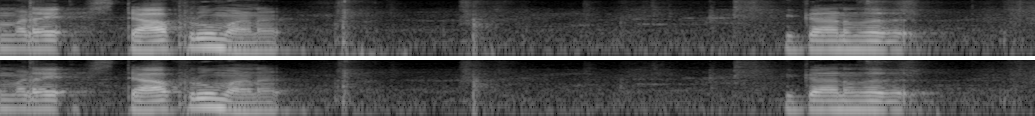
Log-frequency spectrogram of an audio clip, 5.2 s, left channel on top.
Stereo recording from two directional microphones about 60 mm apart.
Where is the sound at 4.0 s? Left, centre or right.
Right.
